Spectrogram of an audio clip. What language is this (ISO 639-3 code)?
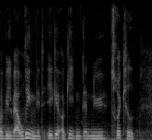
dan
